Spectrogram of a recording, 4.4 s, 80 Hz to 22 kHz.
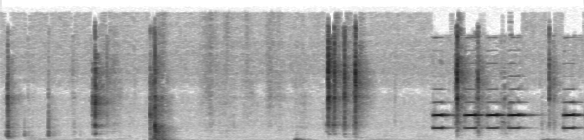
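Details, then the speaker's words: PeakTech P 1670 TrueRMS clamp meter giving clean, steady, crisp high-pitched beeps after its old battery was replaced with a new Varta; normal beeping. "You can hear the beeps. They are much more precise."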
